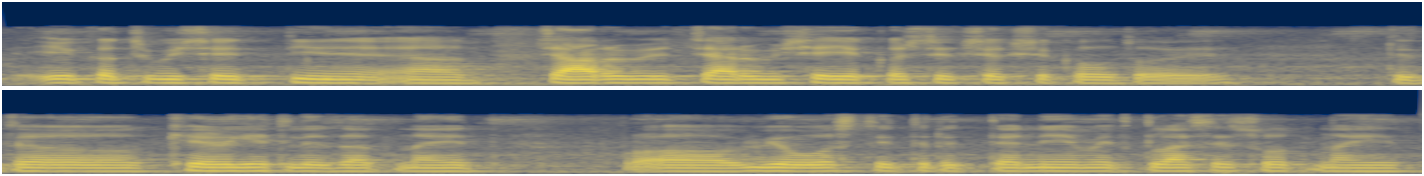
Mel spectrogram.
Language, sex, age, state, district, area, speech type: Marathi, male, 18-30, Maharashtra, Ratnagiri, rural, spontaneous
